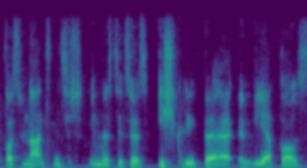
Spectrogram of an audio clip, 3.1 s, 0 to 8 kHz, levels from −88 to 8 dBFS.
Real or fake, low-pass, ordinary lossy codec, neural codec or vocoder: fake; 7.2 kHz; Opus, 64 kbps; codec, 24 kHz, 3 kbps, HILCodec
